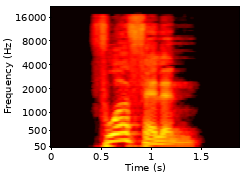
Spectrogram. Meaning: dative plural of Vorfall
- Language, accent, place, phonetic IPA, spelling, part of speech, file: German, Germany, Berlin, [ˈfoːɐ̯ˌfɛlən], Vorfällen, noun, De-Vorfällen.ogg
